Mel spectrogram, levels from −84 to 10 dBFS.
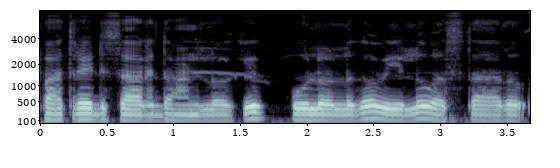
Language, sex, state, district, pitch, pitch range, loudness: Telugu, male, Andhra Pradesh, Sri Satya Sai, 110 Hz, 105-115 Hz, -14 LUFS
